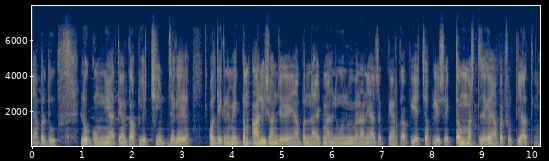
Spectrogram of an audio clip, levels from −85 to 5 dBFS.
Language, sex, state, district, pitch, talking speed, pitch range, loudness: Hindi, male, Bihar, Jahanabad, 105 Hz, 245 wpm, 105-110 Hz, -25 LUFS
